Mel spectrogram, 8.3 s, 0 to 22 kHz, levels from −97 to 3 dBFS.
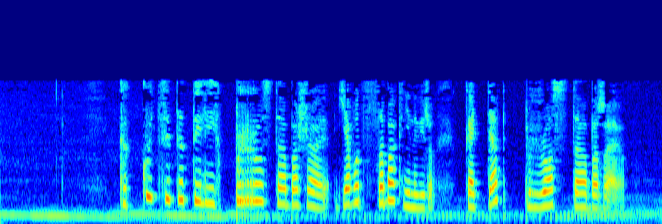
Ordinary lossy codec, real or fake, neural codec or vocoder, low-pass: MP3, 24 kbps; real; none; 7.2 kHz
